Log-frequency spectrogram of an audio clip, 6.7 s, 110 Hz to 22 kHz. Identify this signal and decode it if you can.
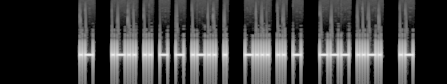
Morse code, heard as a keyed tone, about 28 wpm, 700 Hz. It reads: A LITTLE BIT OF A
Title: Sets of 5 Words 30wpm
